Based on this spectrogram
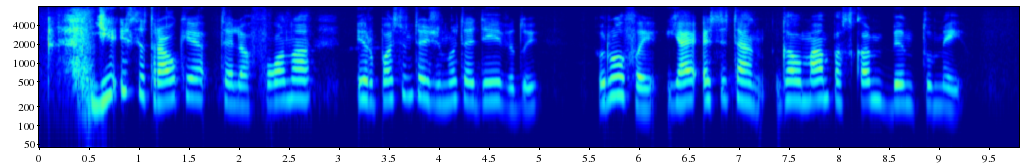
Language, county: Lithuanian, Kaunas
